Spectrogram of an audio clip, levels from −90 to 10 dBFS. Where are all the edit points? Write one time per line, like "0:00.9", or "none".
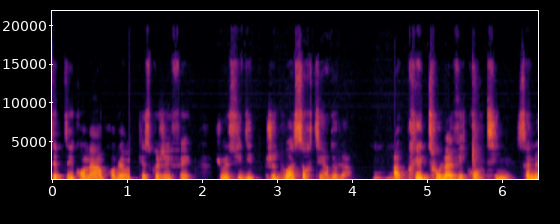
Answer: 0:01.1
